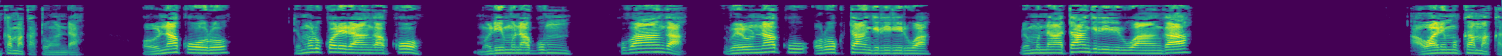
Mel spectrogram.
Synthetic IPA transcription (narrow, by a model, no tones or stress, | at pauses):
kamakato̞̰ːnda̰ | olunako̞ːlo̞ | temuluko̞le̞ɾaːŋɡako̞ | mulimunaɡumu | kuβaːŋɡa̰ | lwe̞lunakuolwo̞ːku̥taːŋɡiɾiɾiɾwa | lwe̞munataːŋɡiɾiɾiɾwaːŋɡa | a̰walimukamaka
